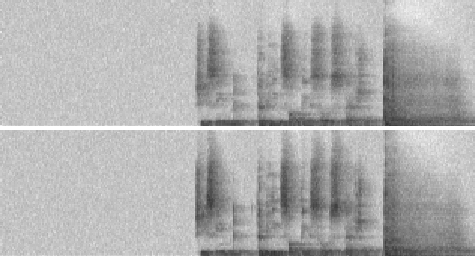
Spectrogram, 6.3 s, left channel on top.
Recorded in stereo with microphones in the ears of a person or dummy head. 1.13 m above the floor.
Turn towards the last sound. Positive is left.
turn(degrees=30)  # may be behind; listen again after turning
